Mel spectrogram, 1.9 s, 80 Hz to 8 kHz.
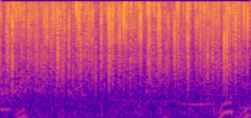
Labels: {"label": "biophony, cascading saw", "recorder": "SoundTrap 600 or HydroMoth"}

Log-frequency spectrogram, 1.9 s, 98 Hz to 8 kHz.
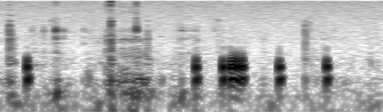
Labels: {"label": "biophony, knock croak", "recorder": "SoundTrap 300"}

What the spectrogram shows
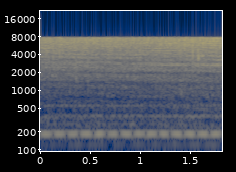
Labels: {"label": "anthrophony, boat engine", "recorder": "SoundTrap 500"}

